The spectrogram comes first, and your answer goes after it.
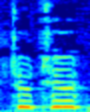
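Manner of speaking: very high tooting like a boat horn. A narrator's reading. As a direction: imitate a boat whistle. Boats hooting in story.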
